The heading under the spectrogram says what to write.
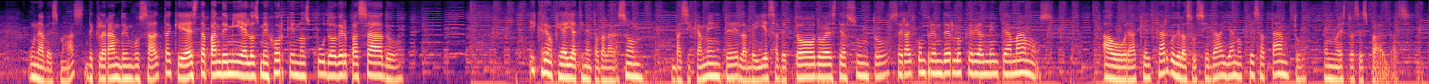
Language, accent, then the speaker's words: Spanish; Italy; si supieran que también soy italiana, me quemarían en el fuego, porque quién sabe si transporto la nueva plaga además de mi pasaporte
